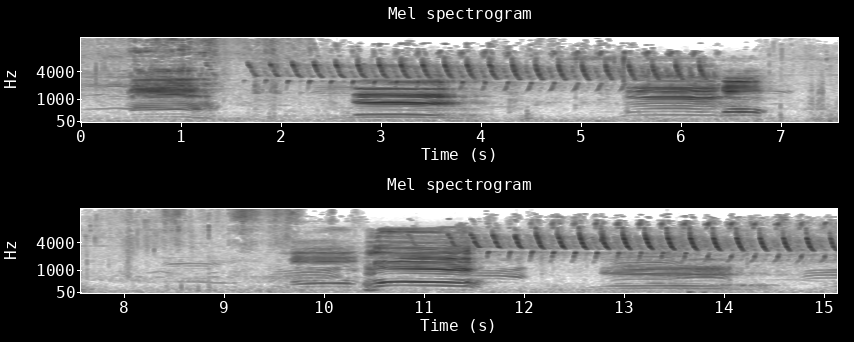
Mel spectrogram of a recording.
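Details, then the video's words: Cows of a herd roaming the road call to the herd with repeated loud, drawn-out lowing moos every few seconds, some rising then falling, while a fast, even high-pitched chirping pulses in the background. "the sound of cows calling the herd"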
